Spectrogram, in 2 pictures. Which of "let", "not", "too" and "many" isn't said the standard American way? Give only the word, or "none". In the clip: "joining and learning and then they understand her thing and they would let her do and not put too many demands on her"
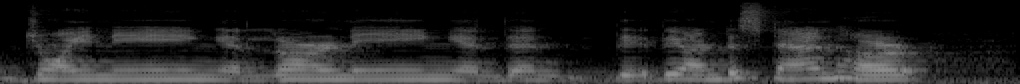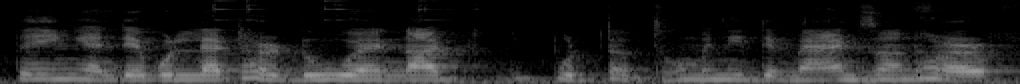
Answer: too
